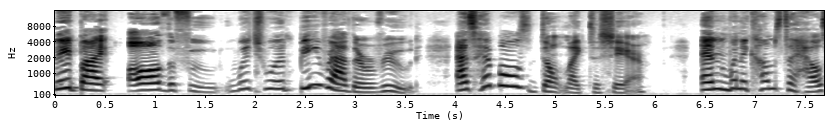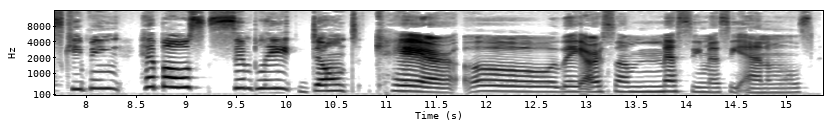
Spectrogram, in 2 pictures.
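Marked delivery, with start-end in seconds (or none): 0.0-8.4 put-on lively read-aloud to children; story reading. A narrator's reading. Reading the hippo book to children, lively storybook voice. 8.5-11.7 slow, drawn-out storybook punchline; slow down to land the joke. A narrator's reading. Reading the book's punchline to kids, slowed down.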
